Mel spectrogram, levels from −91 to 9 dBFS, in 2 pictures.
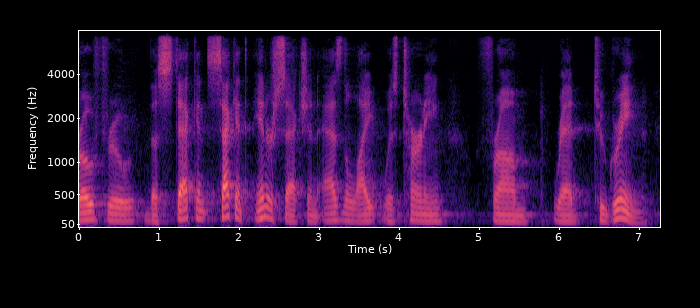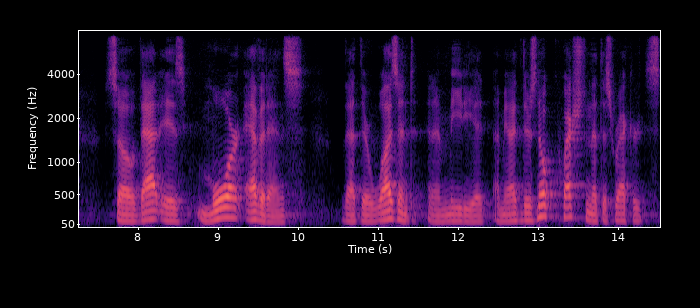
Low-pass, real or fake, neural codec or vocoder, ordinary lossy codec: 7.2 kHz; fake; codec, 16 kHz in and 24 kHz out, 1 kbps, XY-Tokenizer; Opus, 64 kbps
